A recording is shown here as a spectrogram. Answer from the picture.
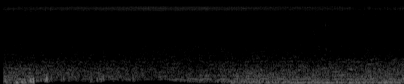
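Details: Honey bees at a hive where the queen bee is among them, giving a dense, steady low hum of many wings with a brief faint rumble near the start.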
